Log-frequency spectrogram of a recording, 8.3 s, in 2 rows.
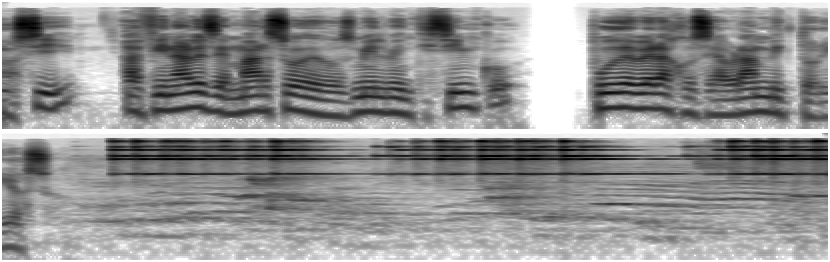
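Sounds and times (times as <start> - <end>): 
speech: 0.0 - 4.6
small golden handbell shaken during mass: 4.6 - 8.2.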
